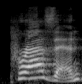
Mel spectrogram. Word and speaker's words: present: or as a noun, the secret is in the stress. Present. If the stress is on the first syllable, it's a noun. I want to give you a present. Present. If it's a verb, the stress is going to be on the second syllable.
